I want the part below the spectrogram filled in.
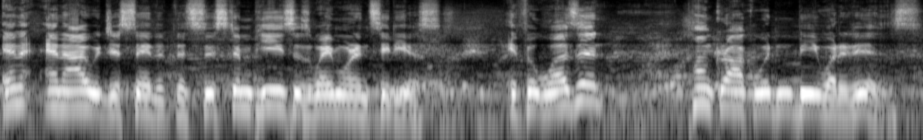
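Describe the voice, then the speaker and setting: A man with a high voice and lively intonation talks in a room with audible echo while a crowd murmurs in the background. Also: moderate pace. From Torrington, Wyoming. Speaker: educator, education nonprofit founder. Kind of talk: casual chat. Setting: outdoors in a yard.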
